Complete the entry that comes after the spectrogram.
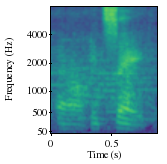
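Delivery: ordinary delivery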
